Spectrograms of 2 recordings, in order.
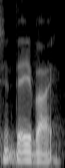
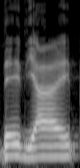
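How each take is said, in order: First: No 'y' sound comes before the final vowel. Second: A clear 'y' sound comes before the final vowel. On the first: It refers to the demigods. The speaker calls it wrong. "they've been chanting that way for fifty years" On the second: It refers to the goddess Tulsi Devi. The speaker calls it right. "If you don't say Dev Yai"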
